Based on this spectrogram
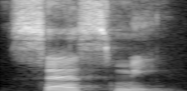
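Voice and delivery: सेसमी said as "SES-mee"; correct pronunciation. Shown as a demonstration. Teacher gives learners the correct word, carefully pronounced. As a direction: say सेसमी with short first e, long final ee. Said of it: "इस शब्द का सही उच्चारण होता है".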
